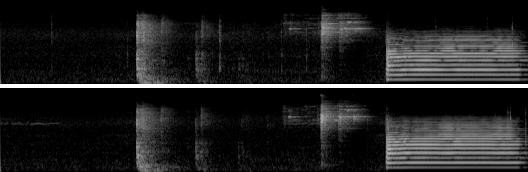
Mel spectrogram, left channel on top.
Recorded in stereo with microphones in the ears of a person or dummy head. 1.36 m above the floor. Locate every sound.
1.4 s keys jangling: 10° right (ahead or behind), 2 m; by 3.7 s 60° right (ahead or behind), 3 m
3.9 s a trumpet: 25° right (ahead or behind), 1.2 m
